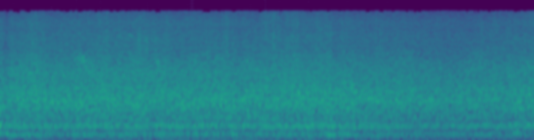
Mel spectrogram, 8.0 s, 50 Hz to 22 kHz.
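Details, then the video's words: A mass of honeybees flying around a hive in spring, working diligently: unbroken low buzzing drone, layered wingbeat hum holding steady for eight seconds with small swells in loudness and no other clear sound. "1 Hour of a Beehive ASMR"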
